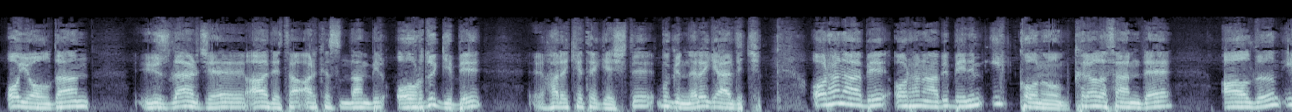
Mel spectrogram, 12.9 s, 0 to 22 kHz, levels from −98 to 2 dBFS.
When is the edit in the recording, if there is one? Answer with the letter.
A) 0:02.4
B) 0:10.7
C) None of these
A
